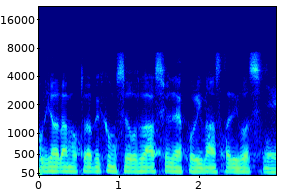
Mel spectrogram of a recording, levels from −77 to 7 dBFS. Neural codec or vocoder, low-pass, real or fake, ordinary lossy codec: codec, 16 kHz, 1 kbps, FreqCodec, larger model; 7.2 kHz; fake; AAC, 64 kbps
